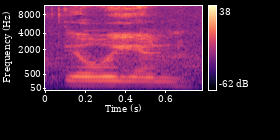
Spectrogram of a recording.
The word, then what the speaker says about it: Ilion: to ilion New York in my video i mispronounced that word um I really didn't know how to pronounce it at the time when I made the video i called it I lion because that's the way it's written it's written I l io n it looks like I lie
